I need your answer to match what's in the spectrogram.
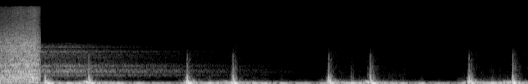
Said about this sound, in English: The heartbeats mean it's really serious.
